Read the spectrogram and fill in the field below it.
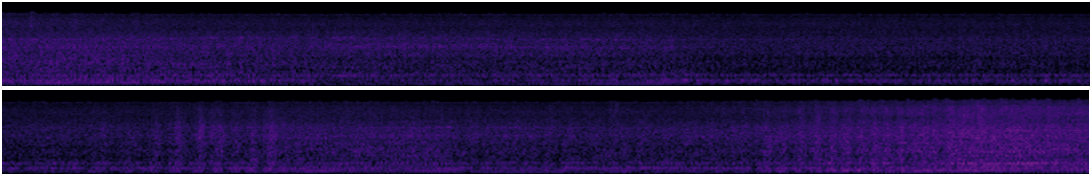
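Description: A race car engine roars loudly at high revs, shifting pitch through the gears.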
